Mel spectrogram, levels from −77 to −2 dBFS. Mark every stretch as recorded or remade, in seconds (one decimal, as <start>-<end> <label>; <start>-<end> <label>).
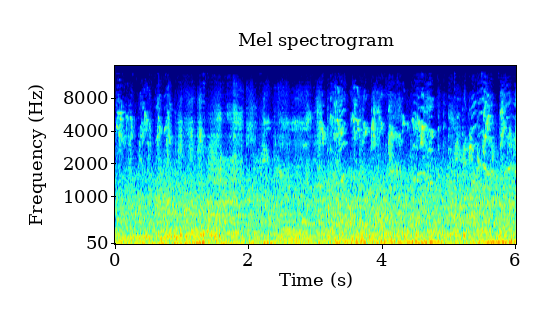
0.0-0.9 recorded; 0.9-3.1 remade; 3.1-6.0 recorded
